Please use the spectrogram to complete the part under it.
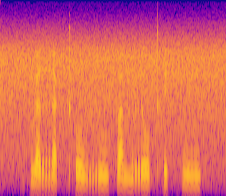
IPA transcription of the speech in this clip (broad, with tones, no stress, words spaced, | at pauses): pɯ˧a̯ra˨˩k̚tʰoː˨˩w ruː˩˦fa˩˦m roː˦˥kʰe˥˩k̚fu˧n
